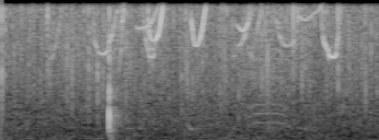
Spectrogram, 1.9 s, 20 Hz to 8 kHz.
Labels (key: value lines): label: biophony, dolphin
recorder: SoundTrap 500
